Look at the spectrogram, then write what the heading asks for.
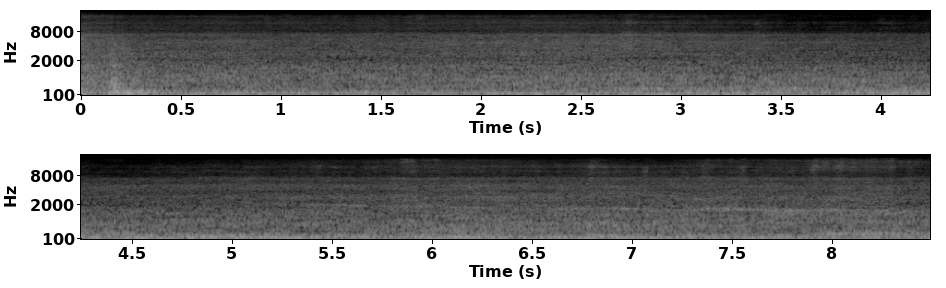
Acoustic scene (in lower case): street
